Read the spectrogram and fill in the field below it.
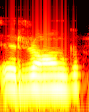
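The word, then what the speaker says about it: wrong: डब्ल्यू आर को र पढ़ते हैं। डब्ल्यू साइलेंट रहता है। तो राइट रॉन्ग।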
